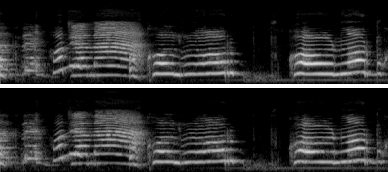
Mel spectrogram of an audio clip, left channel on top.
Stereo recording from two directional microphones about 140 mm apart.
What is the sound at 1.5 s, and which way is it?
Child singing, 30° left (ahead or behind).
